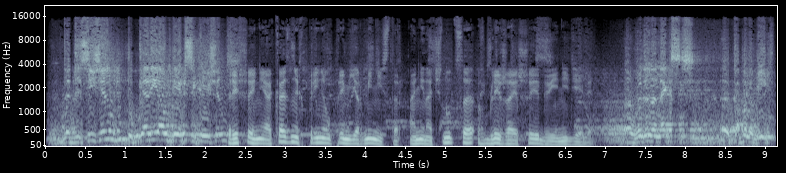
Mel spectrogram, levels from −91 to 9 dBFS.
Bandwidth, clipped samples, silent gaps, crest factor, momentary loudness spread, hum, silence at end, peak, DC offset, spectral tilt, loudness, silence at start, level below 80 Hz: 16 kHz; under 0.1%; none; 16 dB; 9 LU; none; 0 s; -2 dBFS; under 0.1%; -3.5 dB/octave; -17 LUFS; 0 s; -42 dBFS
